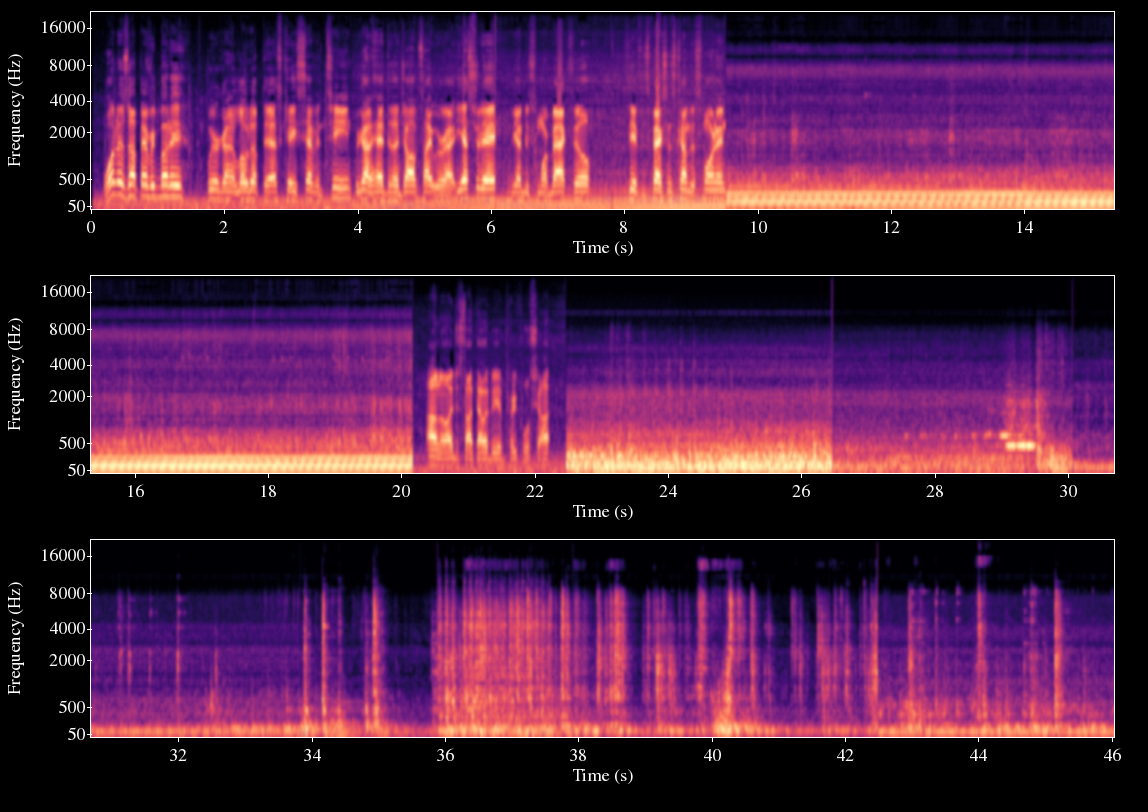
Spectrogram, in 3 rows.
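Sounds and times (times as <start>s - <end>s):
diesel engine running: 0.0s - 39.8s, 41.0s - 46.0s
metallic knocks and rattles: 33.4s - 46.0s.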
